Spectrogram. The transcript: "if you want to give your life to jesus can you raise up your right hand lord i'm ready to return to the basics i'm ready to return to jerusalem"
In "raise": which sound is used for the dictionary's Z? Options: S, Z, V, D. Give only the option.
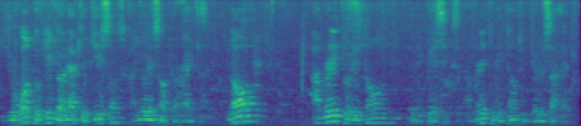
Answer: S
